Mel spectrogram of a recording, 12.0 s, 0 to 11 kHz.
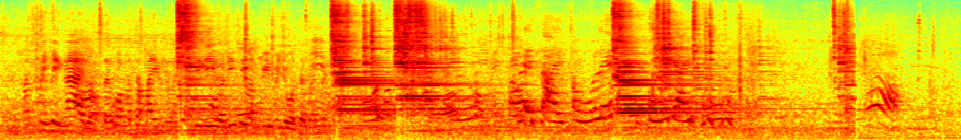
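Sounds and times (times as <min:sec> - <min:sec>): arrows clanging on metal pots: 0:02.2 - 0:03.1, 0:04.1 - 0:06.4, 0:07.6 - 0:09.7, 0:10.4 - 0:10.7.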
